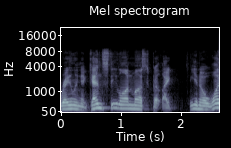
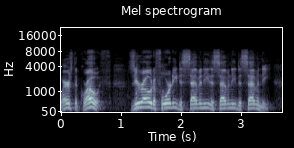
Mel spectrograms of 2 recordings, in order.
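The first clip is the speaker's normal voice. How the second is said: ordinary talk, nothing marked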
